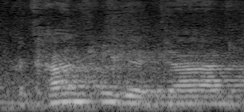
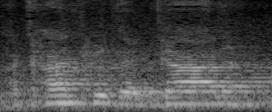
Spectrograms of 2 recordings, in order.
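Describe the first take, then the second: No difference in how they are said.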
